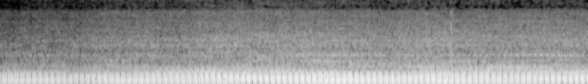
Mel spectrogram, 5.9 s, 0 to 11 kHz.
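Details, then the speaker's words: Husqvarna MZ5424S zero-turn mower after blade replacement, choke up, just refueled from empty: steady, even low putter at about three firing pulses a second, rising slightly and holding smoothly. The mower engine is idling normally. "Everything seems to be okay."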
